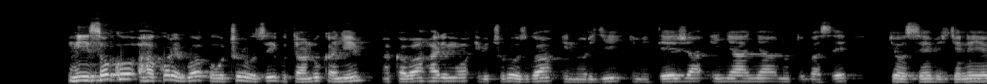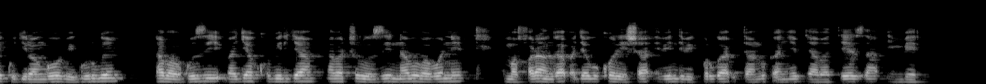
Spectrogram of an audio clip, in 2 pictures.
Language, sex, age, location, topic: Kinyarwanda, male, 18-24, Huye, agriculture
